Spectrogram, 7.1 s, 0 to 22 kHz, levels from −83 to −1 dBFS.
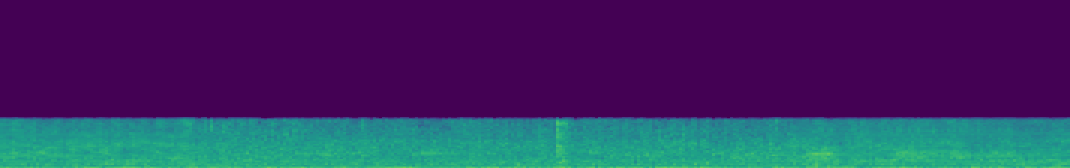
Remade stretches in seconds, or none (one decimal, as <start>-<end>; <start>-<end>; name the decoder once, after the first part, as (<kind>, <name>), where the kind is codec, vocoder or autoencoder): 0.0-1.3 (vocoder, HiFi-GAN); 5.3-7.1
